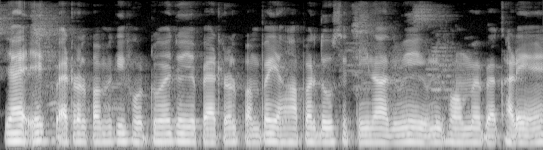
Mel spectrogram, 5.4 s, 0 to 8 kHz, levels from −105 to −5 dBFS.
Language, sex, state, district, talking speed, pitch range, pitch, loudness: Hindi, male, Punjab, Kapurthala, 255 wpm, 105-115 Hz, 110 Hz, -17 LUFS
